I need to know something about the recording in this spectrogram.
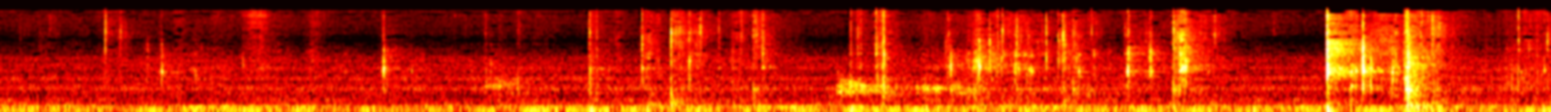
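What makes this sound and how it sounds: A metal utility blade carves chunks off a solid green rectangular soap bar held in the hand. Quiet, bright scraping and crisp crumbly cuts come in scattered short bursts over a low hum, growing busier and louder toward the end with a few sharp, snappy cuts.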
